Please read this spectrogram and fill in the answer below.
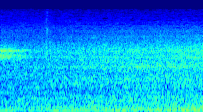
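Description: Steady low rumble of outdoor city background noise, like traffic running past, with a brief high tone right at the start.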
